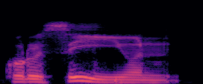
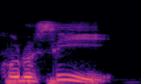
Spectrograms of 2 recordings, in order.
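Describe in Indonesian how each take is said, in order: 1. Kata ini berakhir dengan akhiran -yun yang lengkap. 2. Kata ini berakhir tanpa vokal akhir. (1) "kursiyun itu kalau kita baca lengkap harokatnya" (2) "Karena disukunkan huruf terakhirnya"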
